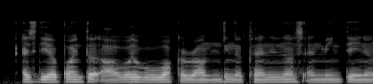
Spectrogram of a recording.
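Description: At 1.30 s and again at 2.24 s, compressed frames are skipped. Stretches of coded audio never reach the output, so the speech jumps forward by roughly 0.4 s at the first point and about 0.3 s at the second. Those jumps fit whole frames of about 26 ms each. Because adjacent frames overlap, each join is a short smeared blip rather than a sharp click. On a spectrogram, the harmonic and formant tracks break off and resume at unrelated positions, joined by a soft-edged smudge. The waveform shows a sudden change in envelope with no spike.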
